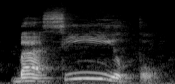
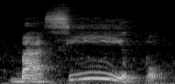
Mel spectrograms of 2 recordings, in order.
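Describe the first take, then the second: First: The middle vowel is held long. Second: The middle vowel is held long.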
